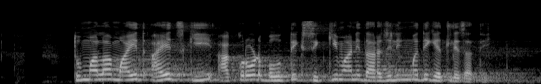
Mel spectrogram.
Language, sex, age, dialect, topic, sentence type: Marathi, male, 18-24, Northern Konkan, agriculture, statement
